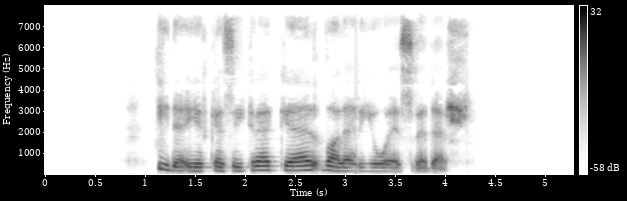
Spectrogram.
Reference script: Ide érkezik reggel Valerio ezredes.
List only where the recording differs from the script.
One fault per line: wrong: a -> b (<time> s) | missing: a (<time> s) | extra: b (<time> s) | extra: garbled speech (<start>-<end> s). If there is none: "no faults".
no faults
